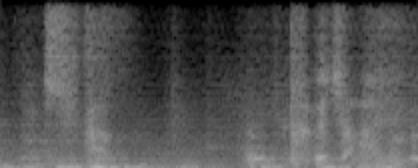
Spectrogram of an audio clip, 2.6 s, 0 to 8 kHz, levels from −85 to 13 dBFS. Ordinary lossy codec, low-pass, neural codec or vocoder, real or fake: none; none; codec, 16 kHz, 0.5 kbps, FunCodec, trained on Chinese and English, 25 frames a second; fake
